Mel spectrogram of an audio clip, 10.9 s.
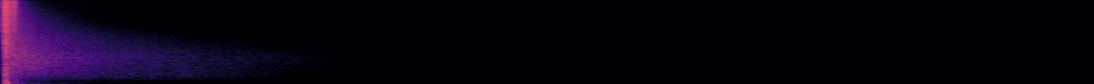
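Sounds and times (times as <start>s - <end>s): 
APS muzzle blast: 0.0s - 1.6s.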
